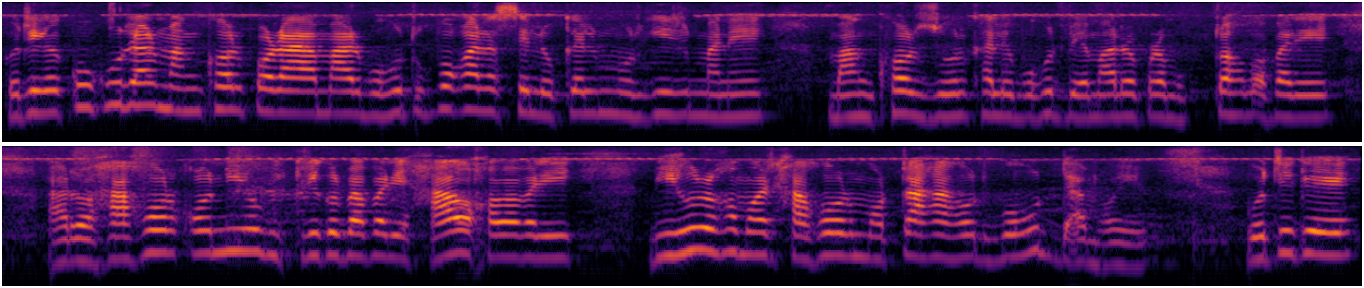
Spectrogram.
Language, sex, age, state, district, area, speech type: Assamese, female, 45-60, Assam, Barpeta, rural, spontaneous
